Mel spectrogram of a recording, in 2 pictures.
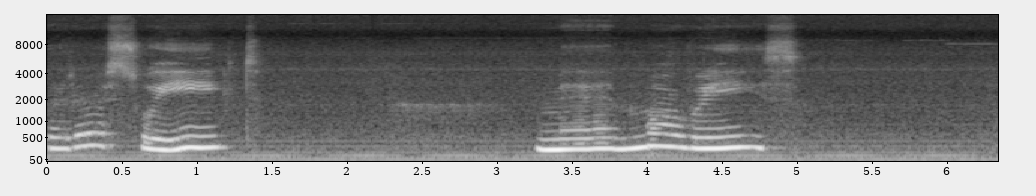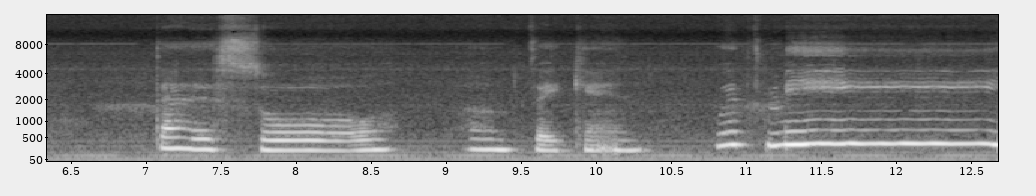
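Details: Adult woman after a basal ganglia intracerebral hemorrhagic stroke (Thanksgiving 2019), with difficulty producing intended words, repeating words haltingly while attempting a familiar intro: non-fluent (Broca's) aphasia with apraxia of speech.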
